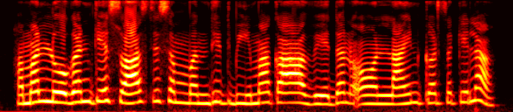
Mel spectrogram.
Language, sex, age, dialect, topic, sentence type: Magahi, female, 18-24, Western, banking, question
